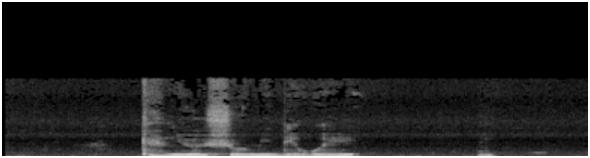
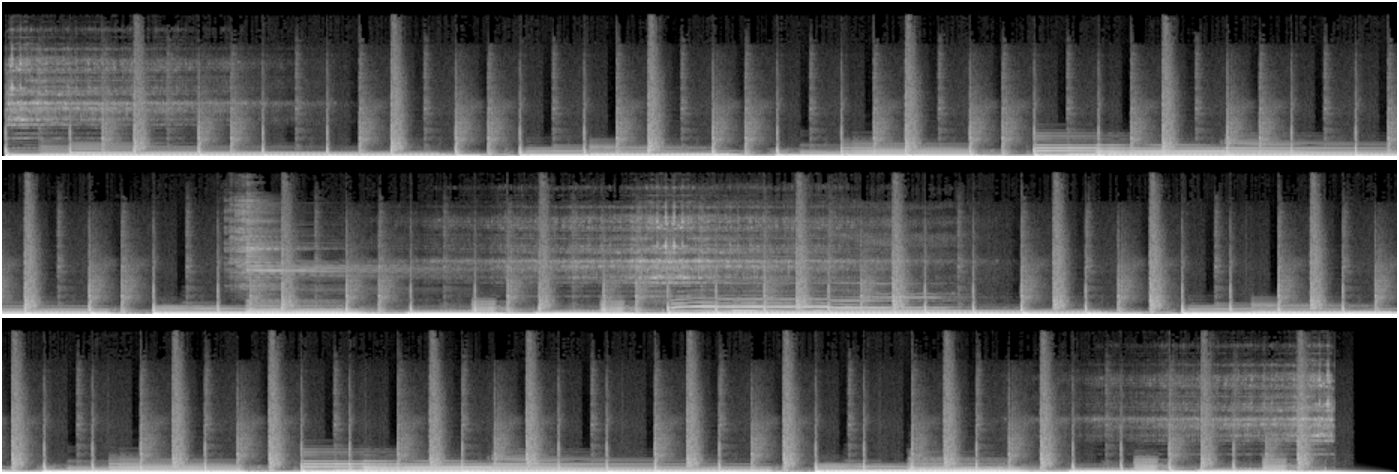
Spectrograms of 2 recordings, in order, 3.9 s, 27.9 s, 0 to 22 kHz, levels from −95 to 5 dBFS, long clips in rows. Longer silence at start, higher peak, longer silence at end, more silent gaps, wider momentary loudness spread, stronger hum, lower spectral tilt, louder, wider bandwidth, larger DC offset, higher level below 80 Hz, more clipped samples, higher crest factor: first, 0.95 s vs 0.05 s; second, -12 dBFS vs 0 dBFS; first, 0.6 s vs 0.2 s; neither; first, 15 LU vs 6 LU; neither; second, -6 dB/octave vs -7.5 dB/octave; second, -27 LUFS vs -12 LUFS; second, 11.5 kHz vs 15.5 kHz; neither; second, -52 dBFS vs -14 dBFS; neither; first, 16 dB vs 10 dB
